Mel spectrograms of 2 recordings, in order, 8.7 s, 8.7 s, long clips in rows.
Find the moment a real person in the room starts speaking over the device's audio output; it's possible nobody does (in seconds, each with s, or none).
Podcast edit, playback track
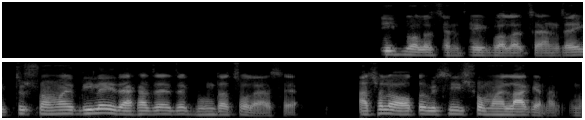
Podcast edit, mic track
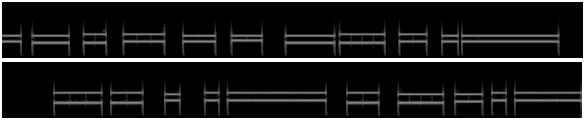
none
